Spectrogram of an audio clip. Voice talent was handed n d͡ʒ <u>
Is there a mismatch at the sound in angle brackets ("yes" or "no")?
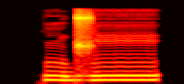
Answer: yes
